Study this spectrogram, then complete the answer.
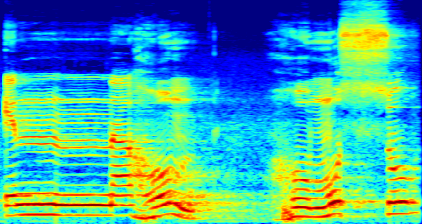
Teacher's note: میم ساکن کے بعد آگے جو ہے یہ ہا آ رہا ہے، با اور میم کے علاوہ ورڈ آ رہا ہے، یہاں پر اظہار شفوی کا قاعدہ ہوگا، اس میں غنہ نہیں کریں گے۔ انہم ہمس، میم کو سین کے ساتھ ملائیں گے، الف نہیں پڑھا جائے گا، لام بھی نہیں پڑھا جائے گا۔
